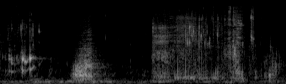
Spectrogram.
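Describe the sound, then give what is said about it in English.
Wine glugs into a glass: a couple of short splashy gurgles, then a steadier, brighter pour with a rising, hollow ring as the glass fills. No one speaks. “I personally feel that any meal can be improved by a glass of wine. Allow me.”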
